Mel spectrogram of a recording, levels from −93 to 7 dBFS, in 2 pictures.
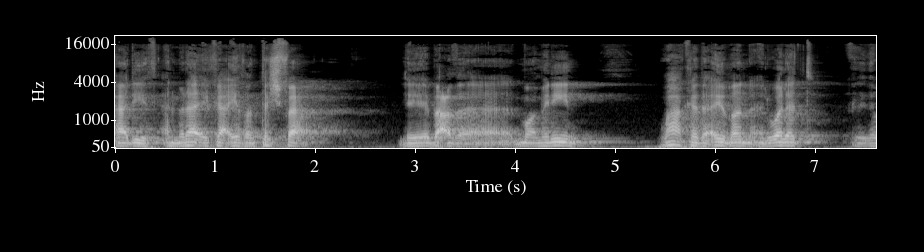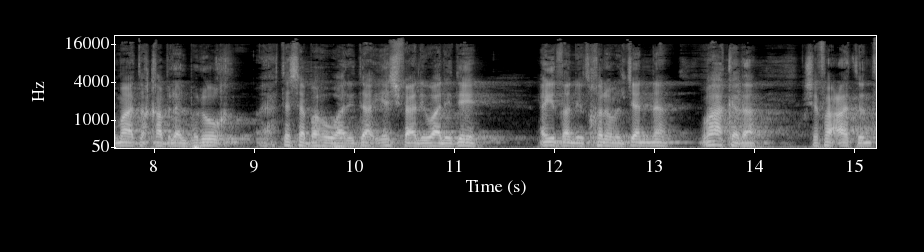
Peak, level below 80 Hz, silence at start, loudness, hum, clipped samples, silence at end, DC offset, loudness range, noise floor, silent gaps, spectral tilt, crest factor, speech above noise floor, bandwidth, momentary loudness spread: -2 dBFS; -40 dBFS; 0 s; -21 LUFS; none; under 0.1%; 0 s; under 0.1%; 2 LU; -53 dBFS; none; -5 dB/octave; 18 dB; 33 dB; 19 kHz; 13 LU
